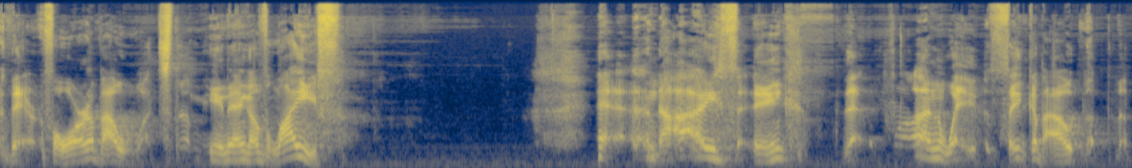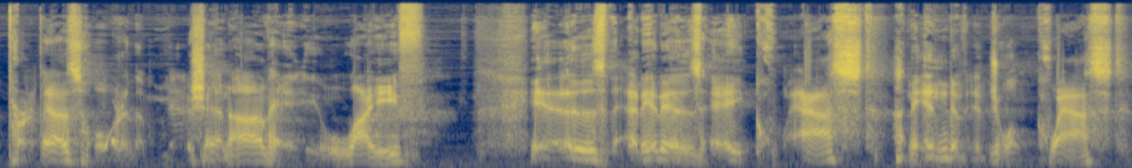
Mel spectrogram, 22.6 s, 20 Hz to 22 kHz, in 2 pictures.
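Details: Real case: a male CEO who acquired the rare voice disorder spasmodic dysphonia in 2010. His throat muscles spasm and contract when he talks, sometimes making speaking difficult. Recorded at a 2018 talk. Finding: spasmodic dysphonia.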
